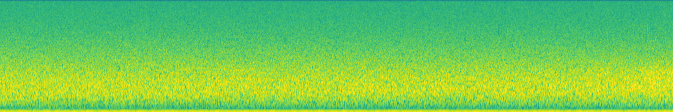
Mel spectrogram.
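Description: Near silence: a faint, steady hiss of room tone with no distinct sounds.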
